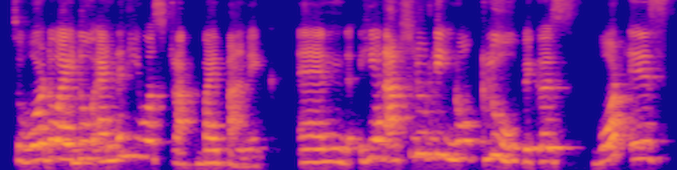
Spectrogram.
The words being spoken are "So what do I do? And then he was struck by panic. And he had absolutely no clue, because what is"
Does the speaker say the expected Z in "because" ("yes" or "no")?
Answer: yes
